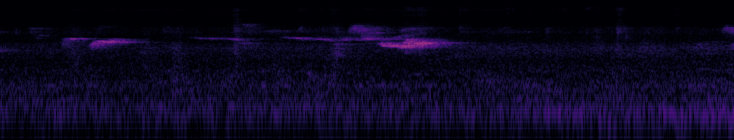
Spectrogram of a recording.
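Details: Oriental magpie-robin kept in a cage for song contests delivers brief high whistles, with one stronger warbled phrase at about the three-second mark. A faint steady hum runs underneath.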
